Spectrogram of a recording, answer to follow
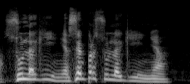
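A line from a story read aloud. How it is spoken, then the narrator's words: Shout. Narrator (Italian): gridava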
